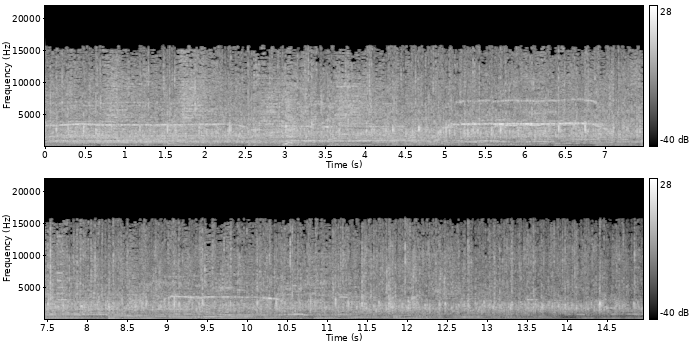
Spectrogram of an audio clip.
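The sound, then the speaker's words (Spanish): A crowd claps steadily and energetically throughout, giving loud applause for the one who died for them, blending with sustained keyboard-like music that shifts chords underneath, filling the space for the whole stretch. “Que mi alma re al que murió por ti dale un aplauso bien fuerte y un grito de victoria.”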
